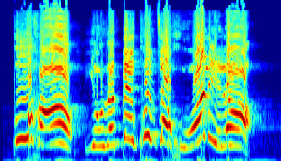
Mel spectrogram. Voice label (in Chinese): 童声 小男孩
